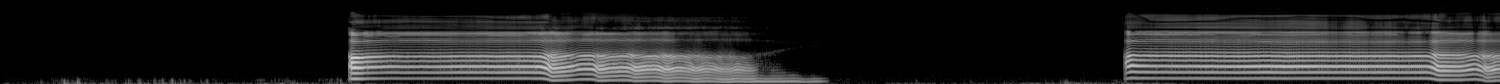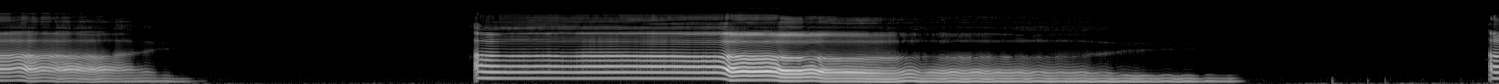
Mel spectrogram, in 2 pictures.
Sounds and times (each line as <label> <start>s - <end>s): singing 3.5s - 8.3s
singing 11.2s - 17.0s
singing 19.7s - 27.5s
